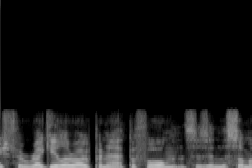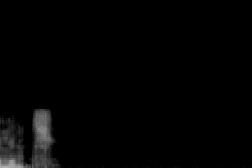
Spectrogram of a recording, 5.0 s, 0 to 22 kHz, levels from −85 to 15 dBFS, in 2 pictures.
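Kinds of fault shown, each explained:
No faults detected; the speech sits on an AMR wideband (HD Voice) path with nothing above about 7.5 kHz.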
